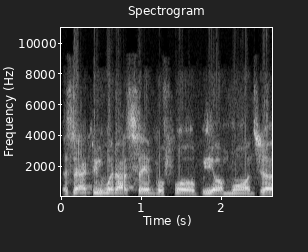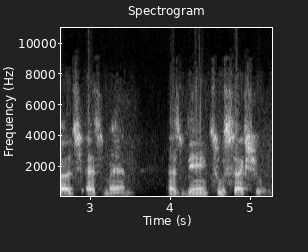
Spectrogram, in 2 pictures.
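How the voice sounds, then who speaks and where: A male interview host asks his questions over a video call. He speaks haltingly, with frequent ums and restarts. His voice is low, and the audio sounds dull and lo-fi. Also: little pitch movement, warm tone.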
